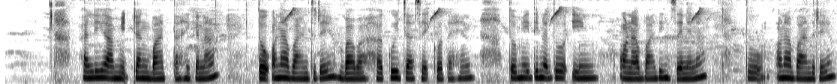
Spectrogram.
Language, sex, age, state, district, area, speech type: Santali, female, 18-30, West Bengal, Purulia, rural, spontaneous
